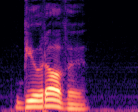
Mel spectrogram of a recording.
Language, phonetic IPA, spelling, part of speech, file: Polish, [bʲjuˈrɔvɨ], biurowy, adjective, Pl-biurowy.ogg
